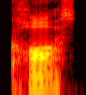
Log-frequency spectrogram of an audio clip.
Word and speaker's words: costumes: Customs. Costumes. Do you hear the difference?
